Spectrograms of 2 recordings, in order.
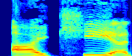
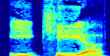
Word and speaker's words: IKEA: want you to know the proper pronunciation for that store that sells Furniture you put together is Ikea not eeka be careful okay whatever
